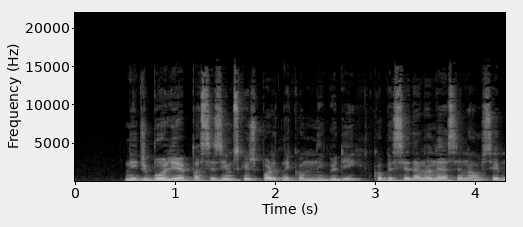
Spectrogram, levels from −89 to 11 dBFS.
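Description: A short speech recording with nothing technically wrong to be heard in it.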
